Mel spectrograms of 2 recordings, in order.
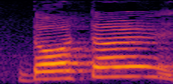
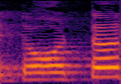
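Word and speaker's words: daughter: honest H silent है डॉटर जी H silent है डॉटर हम बोलते हैं आर्स एस साइलेंट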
